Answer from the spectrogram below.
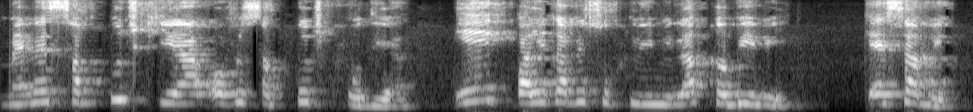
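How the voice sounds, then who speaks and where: A woman guest telling a personal story in an interview, earnest and halting, often restarting her sentences and mixing in English words. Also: sits high, a bit bright, poor audio. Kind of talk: personal testimony in a conversational interview.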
